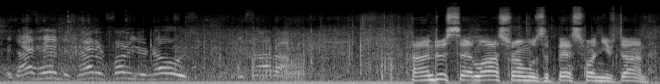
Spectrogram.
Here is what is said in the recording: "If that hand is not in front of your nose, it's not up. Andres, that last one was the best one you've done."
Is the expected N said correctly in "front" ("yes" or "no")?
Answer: no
